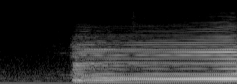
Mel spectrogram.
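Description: Cello and piano music: a soft note fades away, then about three quarters of a second in the cello enters suddenly and loudly with a long bowed note.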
